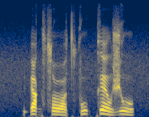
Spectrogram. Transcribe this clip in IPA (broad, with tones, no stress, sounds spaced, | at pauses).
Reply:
ʔ ɪ˥˨ ɡ sˤ u˧˩ o̯ t͡sʼ u˥˨ k ɛ˥˨ o̯ ʒ ʊ˥˨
